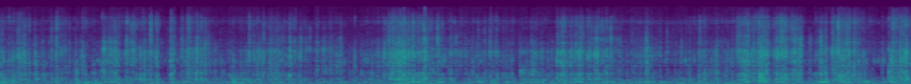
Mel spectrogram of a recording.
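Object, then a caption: Woven straw trivet. A round, flat woven straw trivet is scratched and tapped with long green nails. Dry, crinkly scratching and soft, rapid taps run continuously, with brief brighter swells of rasping texture over a quiet low rumble.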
